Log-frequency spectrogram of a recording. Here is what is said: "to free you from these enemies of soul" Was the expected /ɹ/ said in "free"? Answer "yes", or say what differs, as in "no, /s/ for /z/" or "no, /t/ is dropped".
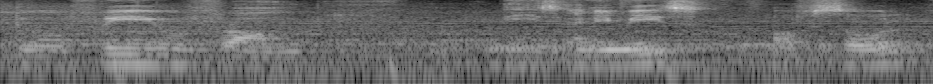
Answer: yes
